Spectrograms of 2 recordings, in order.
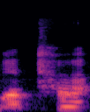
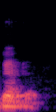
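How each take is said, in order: First: It is said with a British accent. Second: It is said with an American accent.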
